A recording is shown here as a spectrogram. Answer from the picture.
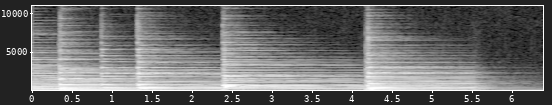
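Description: Grand piano playing a slow passage of struck chords, each left to ring and decay. The last chord, about four seconds in, is held and then stops near the end.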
